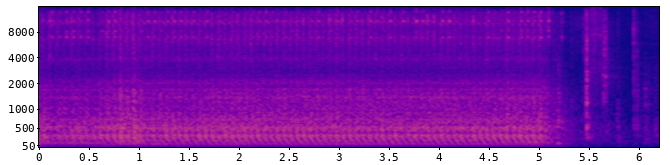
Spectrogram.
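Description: Sewing machine stitching a gap closed in quilt binding runs steadily at speed for several seconds, then stops, leaving a few faint clicks and handling noises.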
